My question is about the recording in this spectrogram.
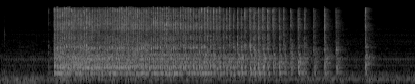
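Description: A chore wheel spins with a fast, dense run of ratcheting clicks. The clicks blur together at first, then thin out and slow into separate ticks before a last single click.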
